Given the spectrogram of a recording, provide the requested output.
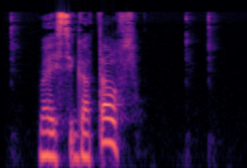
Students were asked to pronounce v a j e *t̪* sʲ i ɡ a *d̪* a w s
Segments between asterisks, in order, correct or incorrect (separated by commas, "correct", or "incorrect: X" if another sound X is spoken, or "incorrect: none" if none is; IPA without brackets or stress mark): incorrect: none, incorrect: t̪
